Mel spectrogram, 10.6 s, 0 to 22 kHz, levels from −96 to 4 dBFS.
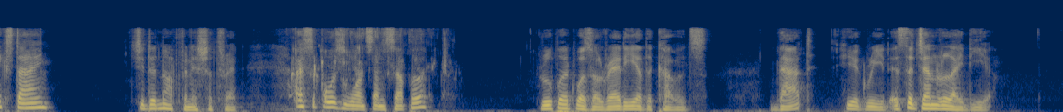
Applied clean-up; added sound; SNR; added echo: neural mask model Resemble Enhance denoiser.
